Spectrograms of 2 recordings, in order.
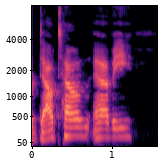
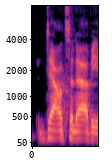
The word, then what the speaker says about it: Downton Abbey: Is it Downton Abbey or Downtown Abbey? – Downton Abbey.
